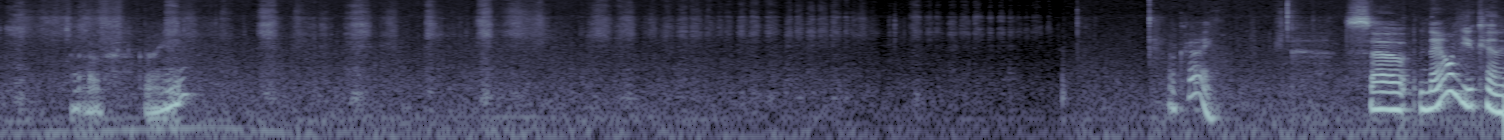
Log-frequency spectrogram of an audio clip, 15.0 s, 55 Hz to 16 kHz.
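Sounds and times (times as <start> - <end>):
pencil scratching on paper: 0.0 - 10.6.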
